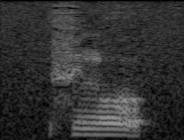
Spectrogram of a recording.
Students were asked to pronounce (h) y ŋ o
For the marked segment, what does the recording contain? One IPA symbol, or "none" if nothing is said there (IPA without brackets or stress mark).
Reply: f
